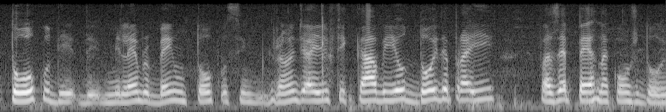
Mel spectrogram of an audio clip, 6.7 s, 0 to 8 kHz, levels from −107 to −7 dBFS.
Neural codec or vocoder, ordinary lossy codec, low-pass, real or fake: vocoder, 44.1 kHz, 128 mel bands every 512 samples, BigVGAN v2; none; 7.2 kHz; fake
